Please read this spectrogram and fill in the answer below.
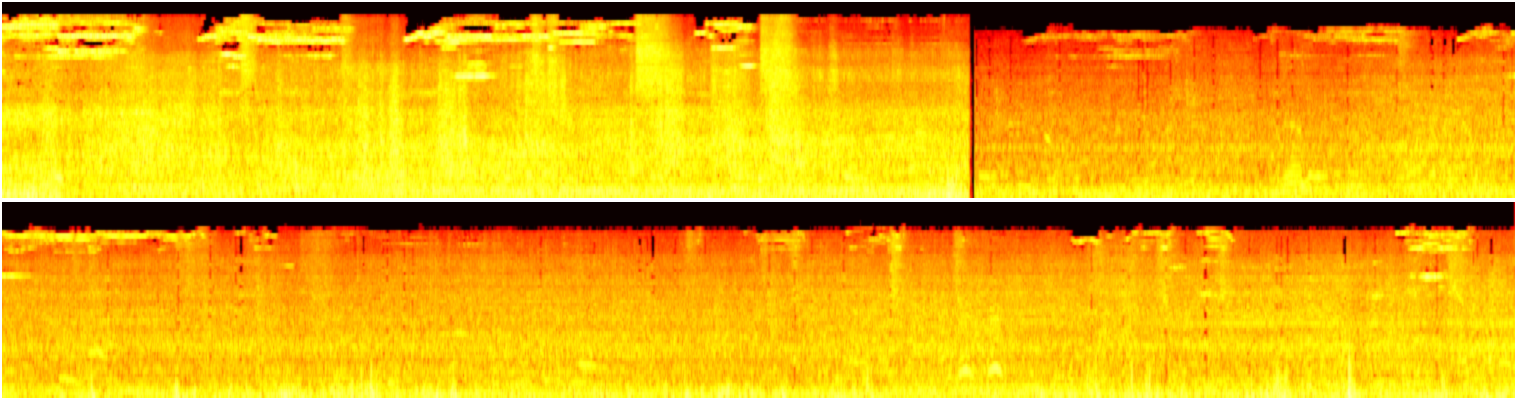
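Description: Fire engines running steadily in the open, with hissing and several sharp cracks in the first few seconds; about ten seconds in the sound cuts to a quieter, steady low rumble.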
